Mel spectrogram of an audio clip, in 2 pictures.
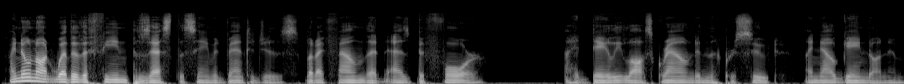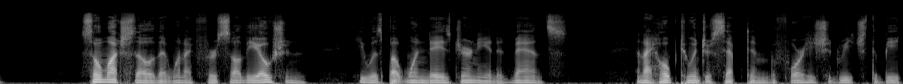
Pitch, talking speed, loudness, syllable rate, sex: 90 Hz, 195 wpm, -24 LUFS, 5.3 syllables/s, male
